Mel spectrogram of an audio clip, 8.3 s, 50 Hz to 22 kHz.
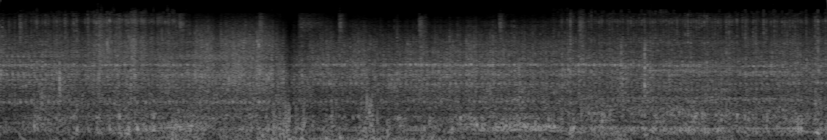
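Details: Older 5 hp two-stroke outboard, a Nissan or Evinrude Angler, after a deep carb clean: a buzzing, fairly steady idle with no misses or odd knocks. It runs cleanly and evenly; normal running.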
